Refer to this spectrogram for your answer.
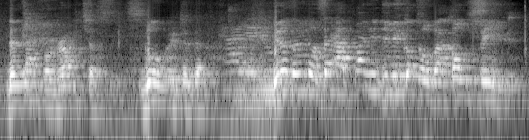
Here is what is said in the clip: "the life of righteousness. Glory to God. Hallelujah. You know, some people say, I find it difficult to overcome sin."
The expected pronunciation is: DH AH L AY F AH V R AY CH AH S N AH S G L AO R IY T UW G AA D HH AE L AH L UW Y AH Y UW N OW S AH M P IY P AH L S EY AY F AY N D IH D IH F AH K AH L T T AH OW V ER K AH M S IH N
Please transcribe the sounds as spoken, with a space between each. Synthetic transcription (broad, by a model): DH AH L AY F AH V R AY CH AH S N AH S G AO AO W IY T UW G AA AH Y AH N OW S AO P IY P AH L S EY AY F AY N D IH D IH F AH K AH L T T AH OW V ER K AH M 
